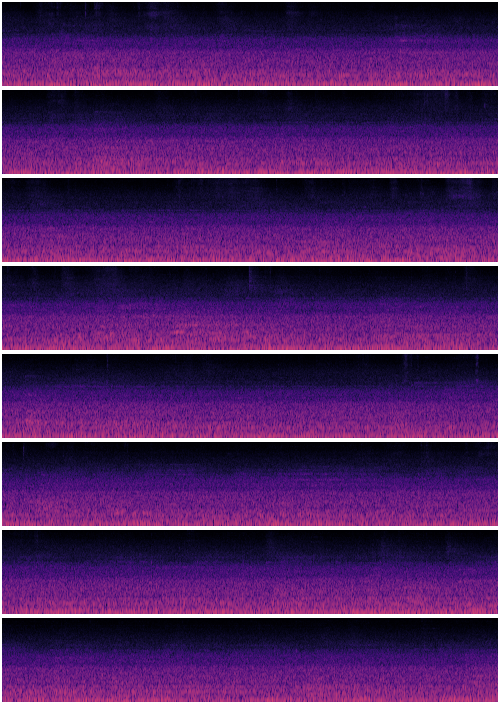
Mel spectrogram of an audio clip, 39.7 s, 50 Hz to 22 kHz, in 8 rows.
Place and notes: Su'ao Station, Taiwan - in the station hall
Sitting in the station hall, Ceilinged space station, When passengers rarely, Zoom H4n+ Soundman OKM II
Yilan County, Taiwan, 7 November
